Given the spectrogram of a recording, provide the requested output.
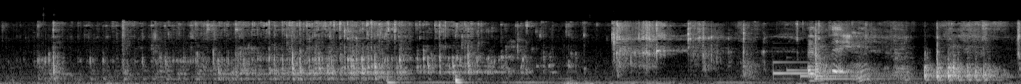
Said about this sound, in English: So we put that all together. Pour it into your martini glass. Oh, it's all pink.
